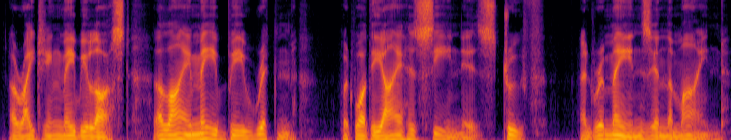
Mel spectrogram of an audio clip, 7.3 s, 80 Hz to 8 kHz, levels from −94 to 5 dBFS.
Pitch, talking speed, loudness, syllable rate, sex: 90 Hz, 190 wpm, -19 LUFS, 4.3 syllables/s, male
